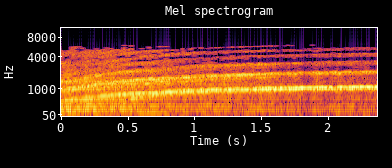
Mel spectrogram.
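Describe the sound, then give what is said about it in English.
A fire engine siren wails as the truck goes by, one loud, continuous tone whose pitch climbs slowly and steadily across the whole stretch, with no voices. “The fire engine going by.”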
